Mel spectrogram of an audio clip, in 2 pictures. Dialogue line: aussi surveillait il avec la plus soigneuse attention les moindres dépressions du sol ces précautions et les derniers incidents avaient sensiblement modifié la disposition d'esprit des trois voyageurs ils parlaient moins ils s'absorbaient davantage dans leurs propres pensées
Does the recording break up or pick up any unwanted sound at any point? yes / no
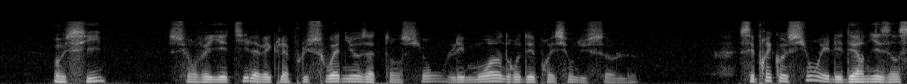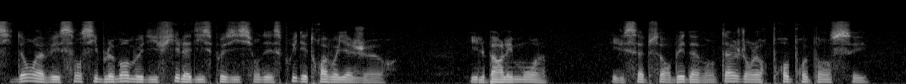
no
